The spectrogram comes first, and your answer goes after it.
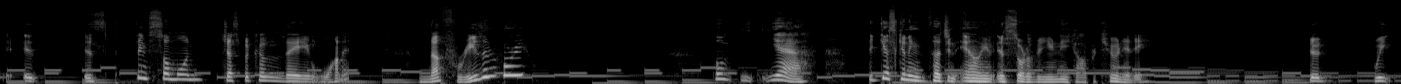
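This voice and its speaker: A woman playing a shy, snarky, touch-starved alien in an ASMR roleplay audio drama, with a halting, flustered delivery. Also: low-pitched, sing-song. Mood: flustered, awkward. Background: soft music.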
